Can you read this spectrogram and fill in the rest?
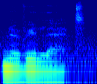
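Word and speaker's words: Neuvillette: have the absolutely just an honorable chief justice nuvilette niblet okay we finally heard how to pronounce his name as well as the oratories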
